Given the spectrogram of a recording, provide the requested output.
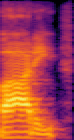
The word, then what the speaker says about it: body: How to pronounce buddy and body. The vowels are different. The B-U-D-D-Y is a short U, and B-O-D-Y is a short O. So buddy, body.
